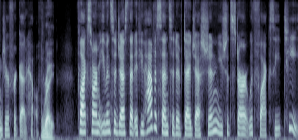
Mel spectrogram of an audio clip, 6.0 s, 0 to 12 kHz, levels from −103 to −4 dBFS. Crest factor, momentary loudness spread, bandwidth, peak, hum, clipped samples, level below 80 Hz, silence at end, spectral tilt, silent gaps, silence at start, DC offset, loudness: 22 dB; 11 LU; 12 kHz; -2 dBFS; none; under 0.1%; -50 dBFS; 0 s; -4 dB/octave; none; 0 s; under 0.1%; -25 LUFS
